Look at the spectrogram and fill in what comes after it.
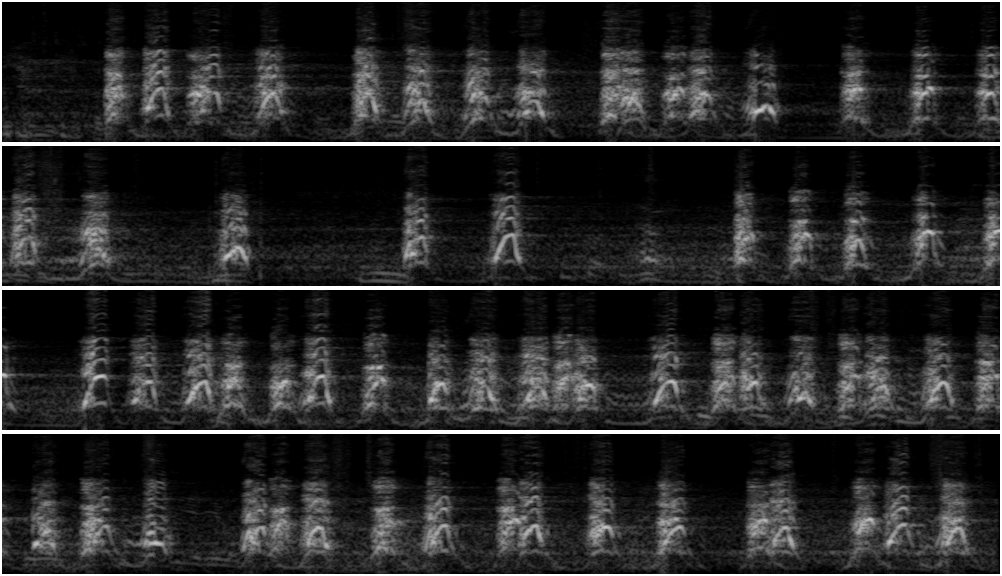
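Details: Finnish Spitz barking while working a raccoon on a hunt: rapid, sharp, evenly repeated barks, several per second, sustained throughout with only brief pauses; faint human speech beneath.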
